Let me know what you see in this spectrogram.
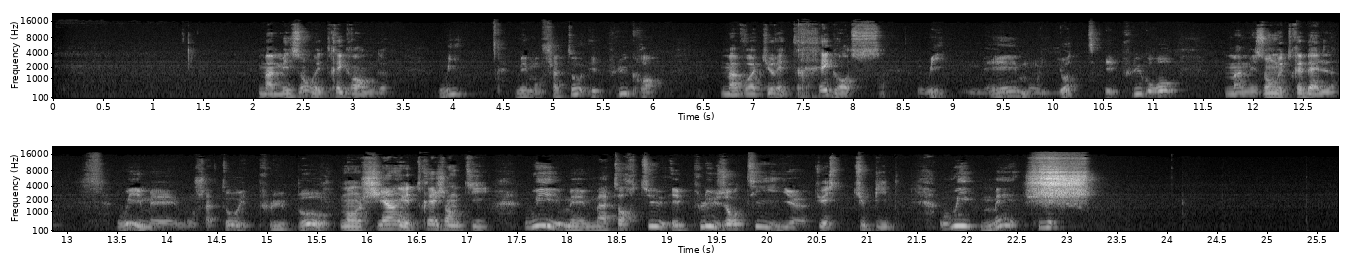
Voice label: dialogue adjectifs, French; masculine and feminine adjectives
